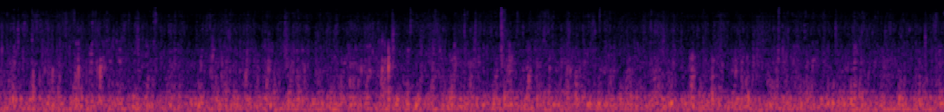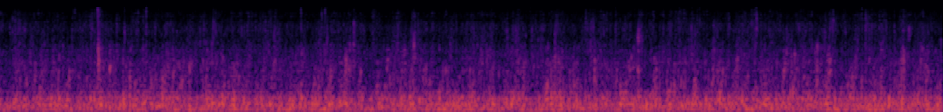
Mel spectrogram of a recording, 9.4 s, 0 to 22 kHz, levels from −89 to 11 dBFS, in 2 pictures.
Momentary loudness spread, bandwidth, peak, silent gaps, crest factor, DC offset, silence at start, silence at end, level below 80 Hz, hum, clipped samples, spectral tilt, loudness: 1 LU; 16.5 kHz; -20 dBFS; none; 16 dB; under 0.1%; 0 s; 0 s; -56 dBFS; none; under 0.1%; -7 dB/octave; -38 LUFS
